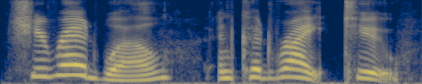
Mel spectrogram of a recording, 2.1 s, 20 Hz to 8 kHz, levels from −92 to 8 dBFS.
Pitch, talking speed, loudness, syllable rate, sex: 255 Hz, 200 wpm, -15 LUFS, 4.5 syllables/s, female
